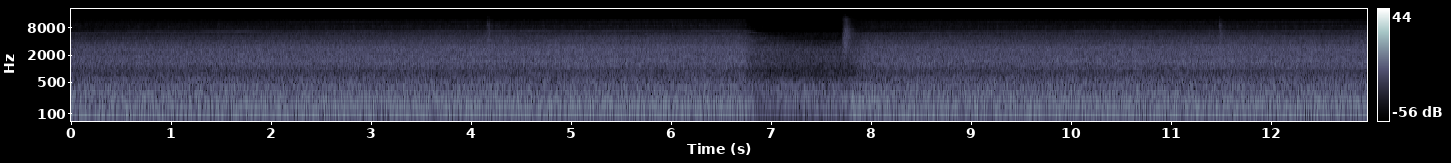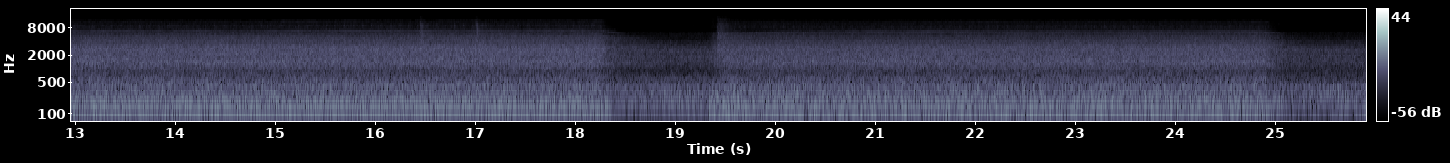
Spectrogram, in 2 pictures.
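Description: A truck engine drones steadily, dropping briefly now and then as gears change.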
